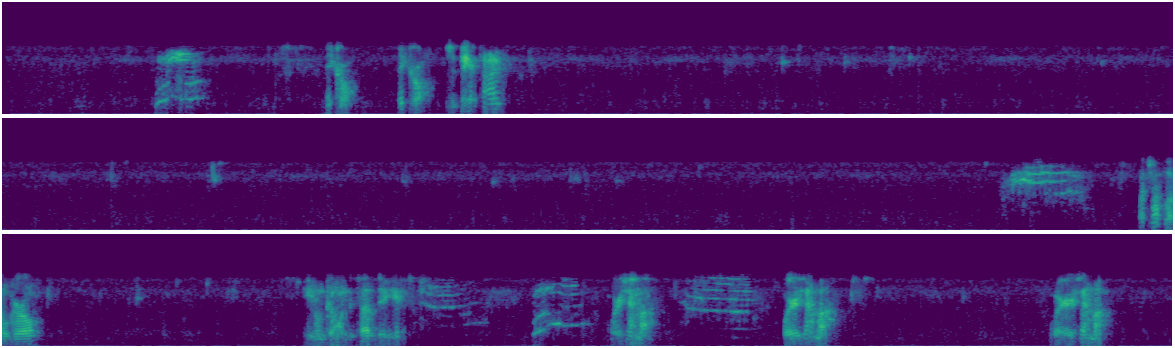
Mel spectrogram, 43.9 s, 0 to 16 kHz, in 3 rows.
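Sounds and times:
cat meowing: 0:02.0 - 0:02.7, 0:27.2 - 0:28.3, 0:34.5 - 0:36.8, 0:37.8 - 0:38.8.

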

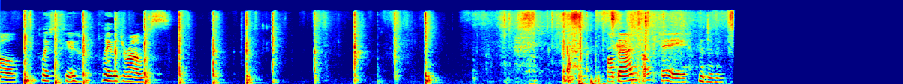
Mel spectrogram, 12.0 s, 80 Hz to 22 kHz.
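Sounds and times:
rustling: 0:03.2 - 0:09.8.

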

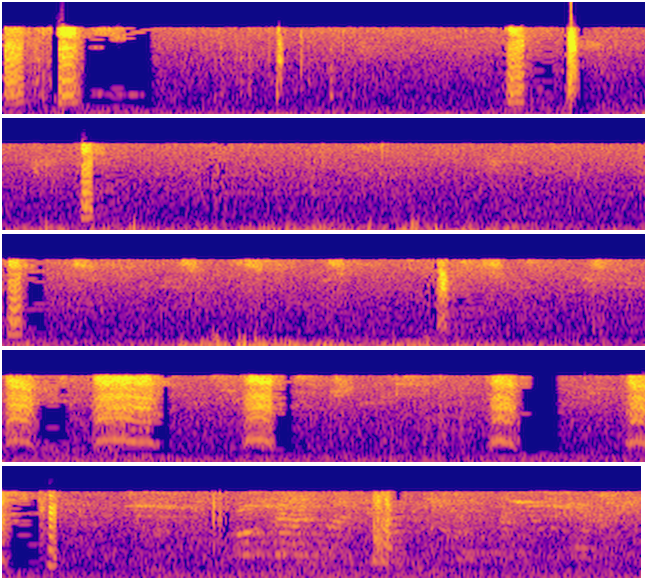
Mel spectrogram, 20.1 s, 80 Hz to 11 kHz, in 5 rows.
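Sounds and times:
grackles harsh calls: 0:00.0 - 0:01.0, 0:03.1 - 0:03.8, 0:04.4 - 0:04.7, 0:08.0 - 0:08.7, 0:10.6 - 0:20.0
low rumble near microphone: 0:00.0 - 0:20.0.

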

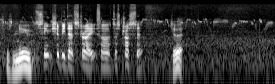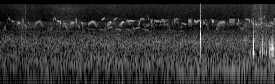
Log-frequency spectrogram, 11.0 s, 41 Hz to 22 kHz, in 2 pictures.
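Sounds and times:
birds chirping: 0:00.0 - 0:11.0.

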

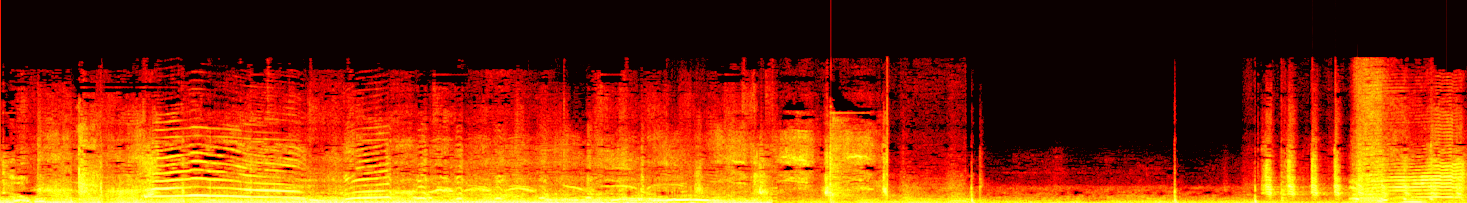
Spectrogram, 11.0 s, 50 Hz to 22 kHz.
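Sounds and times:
steady low rumble: 0:00.0 - 0:10.2
men talking and exclaiming: 0:00.8 - 0:05.8.

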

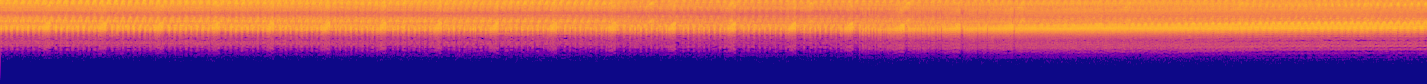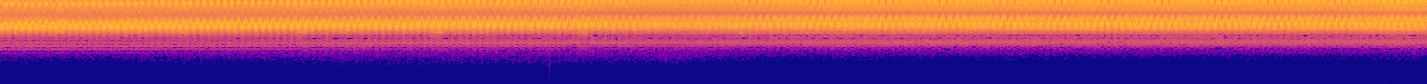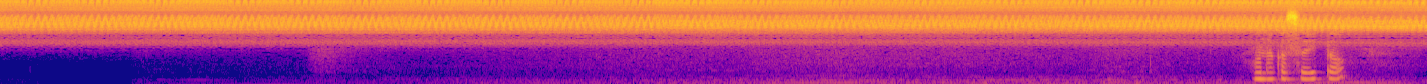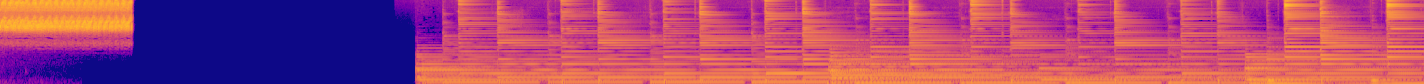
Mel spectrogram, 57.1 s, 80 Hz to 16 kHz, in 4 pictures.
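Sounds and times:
insects shrilling: 0:00.0 - 0:44.2.

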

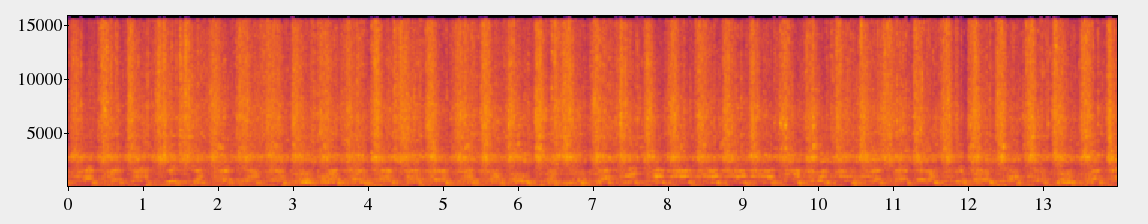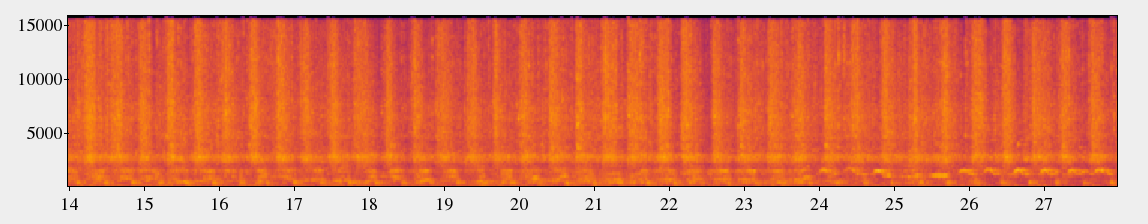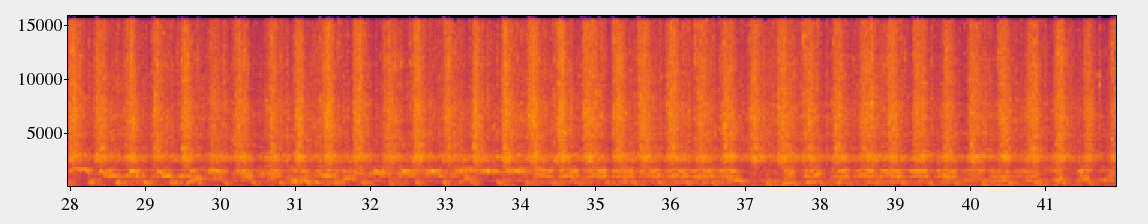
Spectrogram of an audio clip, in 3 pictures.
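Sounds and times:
high-pitched singing: 0:00.0 - 0:41.9
powwow drum music: 0:00.0 - 0:41.9
tin cones rattling: 0:00.0 - 0:41.9.

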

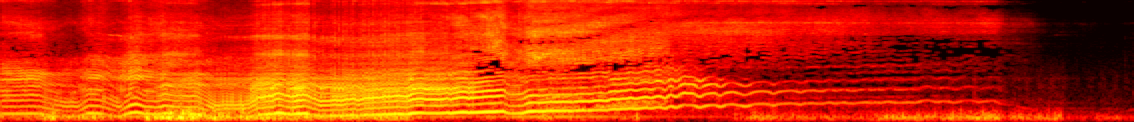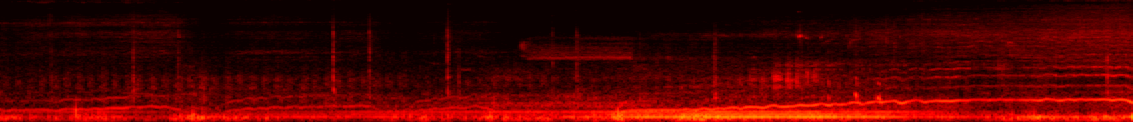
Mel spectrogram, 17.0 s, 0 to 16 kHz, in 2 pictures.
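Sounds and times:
small engine revving: 0:00.0 - 0:17.0.

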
